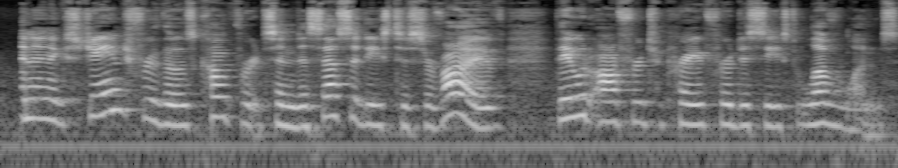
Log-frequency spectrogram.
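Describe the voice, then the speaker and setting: An American accent over noticeable background noise, with ordinary pitch variation. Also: woman. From United States. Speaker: cooking and witchcraft channel host. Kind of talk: casual rant. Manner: animated.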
